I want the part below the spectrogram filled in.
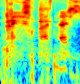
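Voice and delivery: slow, soft whisper.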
